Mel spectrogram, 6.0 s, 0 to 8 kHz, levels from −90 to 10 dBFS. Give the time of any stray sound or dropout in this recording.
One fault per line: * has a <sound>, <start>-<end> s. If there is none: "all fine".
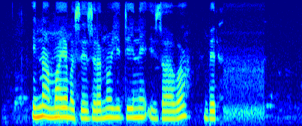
all fine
